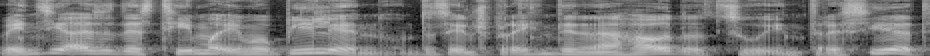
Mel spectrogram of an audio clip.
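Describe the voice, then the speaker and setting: A man with a Bavarian accent, fairly high pitch, very wide pitch swings and vocal fry, on a very clean recording with a silent background. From Bavaria, Regensburg. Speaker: real estate appraiser and podcast host. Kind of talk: podcast introduction monologue. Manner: formal.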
